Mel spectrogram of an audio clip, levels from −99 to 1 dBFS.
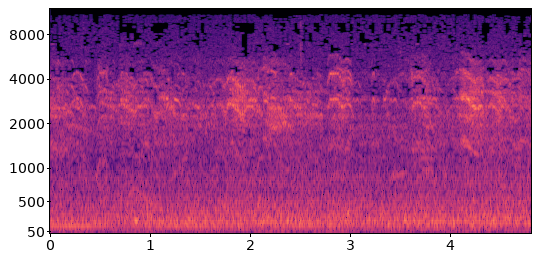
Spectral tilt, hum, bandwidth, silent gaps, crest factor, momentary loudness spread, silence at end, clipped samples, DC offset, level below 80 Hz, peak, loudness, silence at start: -4.5 dB/octave; none; 11.5 kHz; none; 16 dB; 7 LU; 0 s; under 0.1%; under 0.1%; -52 dBFS; -12 dBFS; -28 LUFS; 0 s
